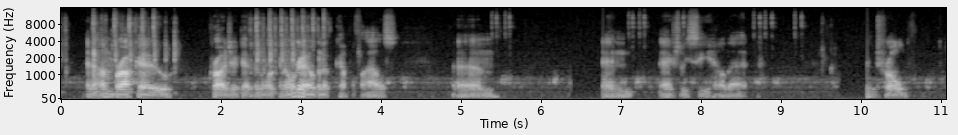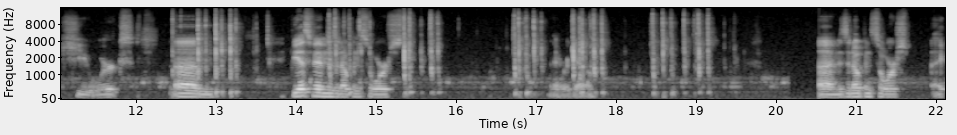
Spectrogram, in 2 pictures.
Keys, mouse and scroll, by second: 0.0 Down, 0.5 Right, 0.7 Down, 5.5 click, 12.5 click, 12.8 Escape, 14.5-15.5 typing, 15.7 Return, 16.7-19.4 typing, 17.8 Return.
